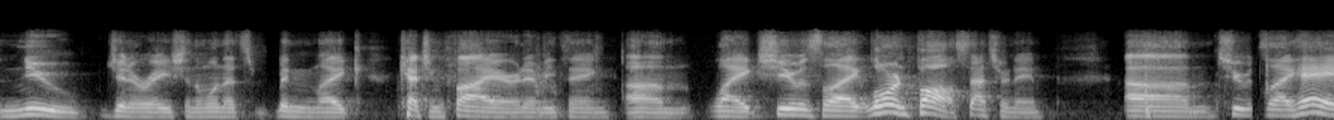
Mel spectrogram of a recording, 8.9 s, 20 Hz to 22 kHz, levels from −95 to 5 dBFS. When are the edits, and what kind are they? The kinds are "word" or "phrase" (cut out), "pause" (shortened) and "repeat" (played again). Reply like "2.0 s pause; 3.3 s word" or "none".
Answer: 1.8 s pause; 4.1 s pause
